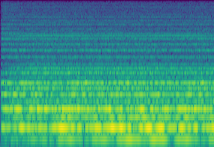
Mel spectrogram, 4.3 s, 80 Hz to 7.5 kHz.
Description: Index of /90_sSampleCDs/Club-50 - Foundations Roland/VOX_xScats_Choir/VOX_xSyn Choir 1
